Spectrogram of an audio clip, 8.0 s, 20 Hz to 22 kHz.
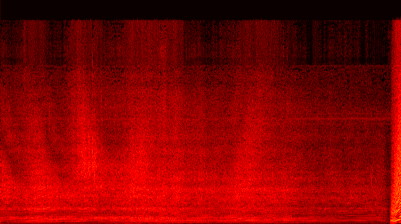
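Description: Late model race cars roar around Lebanon Midway Speedway at the 2020 Tony Roper Memorial, a steady loud engine drone with shifting pitch as cars pass, ending in a sudden louder burst.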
